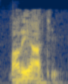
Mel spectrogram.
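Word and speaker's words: Moriarty: I'm afraid I'll have to begin calling it the way it looks. M O R I A R T Y. Moriati. Moriati.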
